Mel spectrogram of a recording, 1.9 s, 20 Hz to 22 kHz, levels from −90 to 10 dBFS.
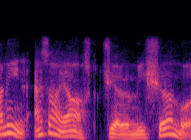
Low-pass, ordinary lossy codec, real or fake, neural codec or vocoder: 7.2 kHz; Opus, 16 kbps; fake; codec, 44.1 kHz, 7.8 kbps, Pupu-Codec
